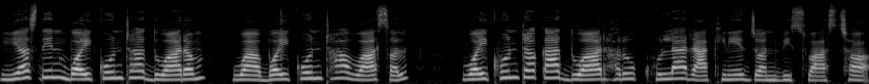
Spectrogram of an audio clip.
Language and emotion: Nepali, neutral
